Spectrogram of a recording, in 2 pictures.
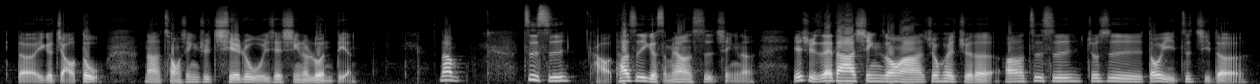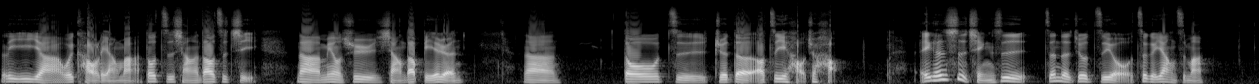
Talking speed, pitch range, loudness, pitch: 250 characters per minute, 110-145 Hz, -17 LUFS, 120 Hz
